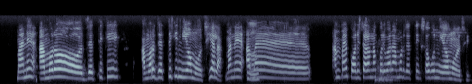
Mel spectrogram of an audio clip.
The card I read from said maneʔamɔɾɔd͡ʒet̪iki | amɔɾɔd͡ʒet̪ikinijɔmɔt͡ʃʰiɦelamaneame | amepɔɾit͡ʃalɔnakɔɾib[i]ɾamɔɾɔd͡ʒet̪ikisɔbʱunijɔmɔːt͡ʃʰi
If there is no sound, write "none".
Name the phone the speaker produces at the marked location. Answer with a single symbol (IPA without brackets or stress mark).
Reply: a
